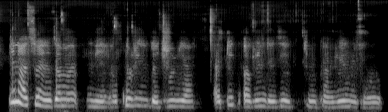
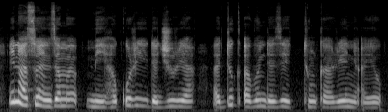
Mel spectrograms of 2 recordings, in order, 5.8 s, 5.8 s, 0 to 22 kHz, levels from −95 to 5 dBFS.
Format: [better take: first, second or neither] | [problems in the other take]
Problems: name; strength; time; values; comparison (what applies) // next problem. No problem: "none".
second | noise reduction (neural mask model Resemble Enhance denoiser)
